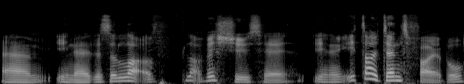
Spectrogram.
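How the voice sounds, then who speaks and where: Someone speaks at a fairly slow pace with a British accent against a quiet background. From Britain. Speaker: 3D game art tutor. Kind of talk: screen-recorded tutorial. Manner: casual, many fillers and hesitations.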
